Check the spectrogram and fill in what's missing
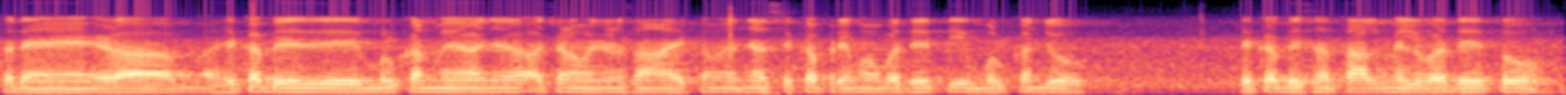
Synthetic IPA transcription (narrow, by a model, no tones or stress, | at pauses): t̪ɐɗɦɪ̃ɪɦɪɽaɦɪk̆ɓiːemʊlkənɪ̆mẽɐɲɐ̰t͡ɕəɽ̃ʋɐ̃ɲəɽ̃sãɦɪkɐɲãsɪkə̆pɾeːmʋɐd̪ʱet̪ʰimʊlkənɪ̆d͡ʑoː | ɦɪk̆ɓiːsãt̪aːlmɪlʋɐd̪ʱet̪ʰoː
